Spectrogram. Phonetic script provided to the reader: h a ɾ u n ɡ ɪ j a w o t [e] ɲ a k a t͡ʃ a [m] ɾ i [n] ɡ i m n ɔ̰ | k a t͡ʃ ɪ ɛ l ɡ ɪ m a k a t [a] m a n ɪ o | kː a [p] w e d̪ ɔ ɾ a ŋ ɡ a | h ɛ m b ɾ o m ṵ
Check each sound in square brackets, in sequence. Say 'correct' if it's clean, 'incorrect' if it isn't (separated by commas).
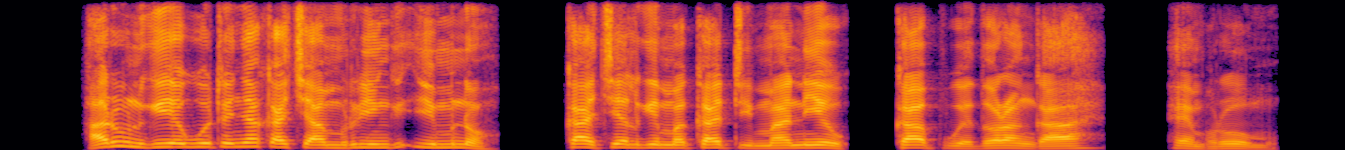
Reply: correct, correct, incorrect, incorrect, correct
